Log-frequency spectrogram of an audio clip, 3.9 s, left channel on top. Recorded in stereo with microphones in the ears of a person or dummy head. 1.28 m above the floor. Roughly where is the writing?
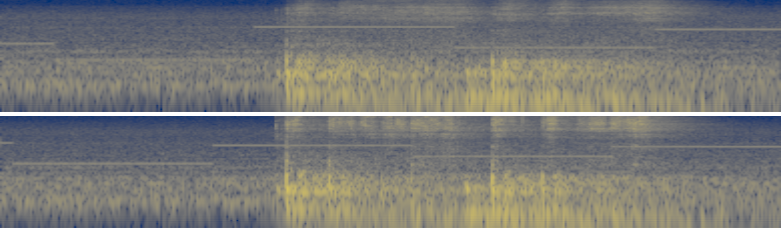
Right.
